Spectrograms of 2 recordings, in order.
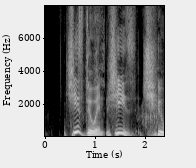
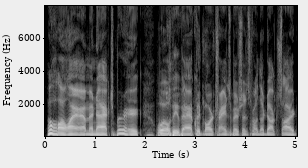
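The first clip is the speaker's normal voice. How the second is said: low monotone mock transmission; ominous drone; 4 semitones lower than usual. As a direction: intone it like a machine, slowing at the end. Droning put-on sign-off into break.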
